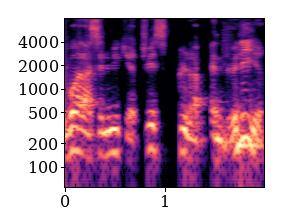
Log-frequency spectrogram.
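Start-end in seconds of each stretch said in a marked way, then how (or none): none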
